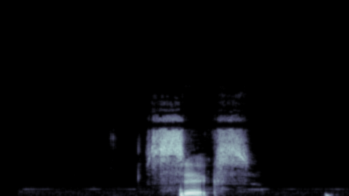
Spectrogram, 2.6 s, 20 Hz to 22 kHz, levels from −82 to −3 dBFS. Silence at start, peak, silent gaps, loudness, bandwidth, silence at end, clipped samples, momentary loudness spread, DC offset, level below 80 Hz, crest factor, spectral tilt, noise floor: 1.1 s; -2 dBFS; none; -18 LUFS; 10.5 kHz; 0.15 s; under 0.1%; 15 LU; under 0.1%; -68 dBFS; 22 dB; -2.5 dB/octave; -70 dBFS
